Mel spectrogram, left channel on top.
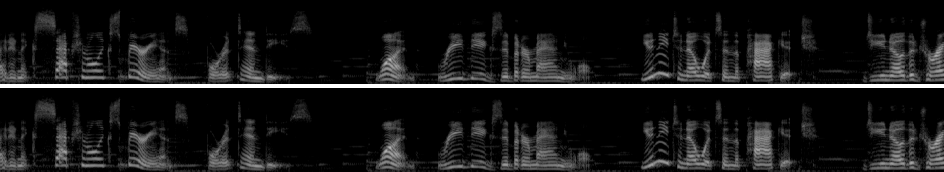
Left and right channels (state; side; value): identical; both; correlation 1.00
